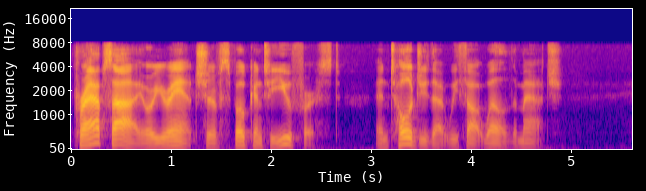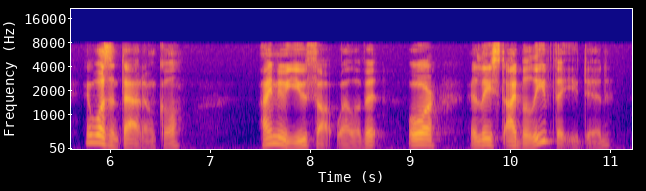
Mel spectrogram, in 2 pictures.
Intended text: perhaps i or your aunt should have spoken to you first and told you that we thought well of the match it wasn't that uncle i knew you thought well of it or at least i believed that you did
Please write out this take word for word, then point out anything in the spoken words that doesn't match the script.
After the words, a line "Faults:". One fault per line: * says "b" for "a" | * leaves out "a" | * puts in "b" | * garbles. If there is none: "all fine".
perhaps i or your aunt should have spoken to you first and told you that we thought well of the match it wasn't that uncle i knew you thought well of it or at least i believed that you did
Faults:
all fine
